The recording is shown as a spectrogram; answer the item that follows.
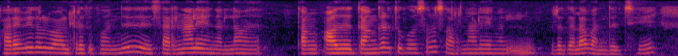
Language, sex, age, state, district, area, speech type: Tamil, female, 18-30, Tamil Nadu, Namakkal, rural, spontaneous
